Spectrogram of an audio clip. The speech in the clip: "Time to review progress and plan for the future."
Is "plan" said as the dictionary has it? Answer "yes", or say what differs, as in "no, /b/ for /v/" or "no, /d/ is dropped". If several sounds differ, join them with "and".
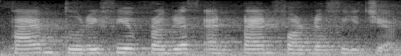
yes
